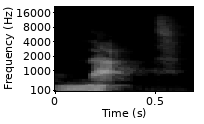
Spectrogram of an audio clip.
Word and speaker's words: not: Más este adverbio, esta partícula que se pronuncia not, ¿sí? Esta O tiene como una caída de A, ¿verdad?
